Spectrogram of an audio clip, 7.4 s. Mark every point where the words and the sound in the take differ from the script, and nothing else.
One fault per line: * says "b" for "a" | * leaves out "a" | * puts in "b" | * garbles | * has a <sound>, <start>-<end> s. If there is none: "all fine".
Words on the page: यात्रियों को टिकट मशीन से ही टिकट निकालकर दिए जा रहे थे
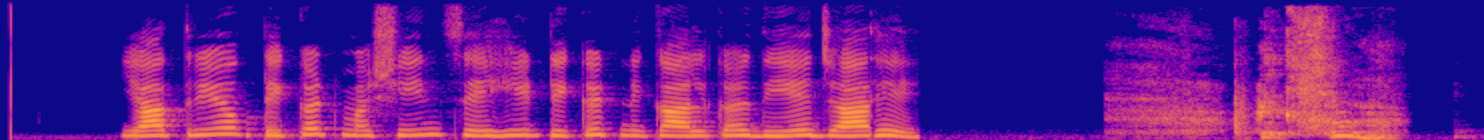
* leaves out "को"
* leaves out "रहे"
* has a sneeze, 5.5-7.1 s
